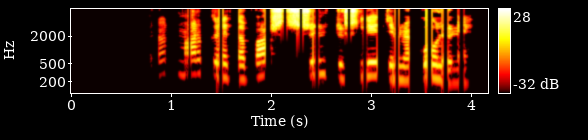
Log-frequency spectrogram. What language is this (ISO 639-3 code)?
isl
